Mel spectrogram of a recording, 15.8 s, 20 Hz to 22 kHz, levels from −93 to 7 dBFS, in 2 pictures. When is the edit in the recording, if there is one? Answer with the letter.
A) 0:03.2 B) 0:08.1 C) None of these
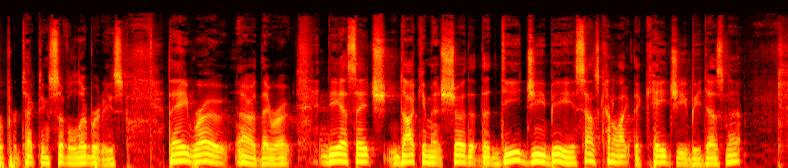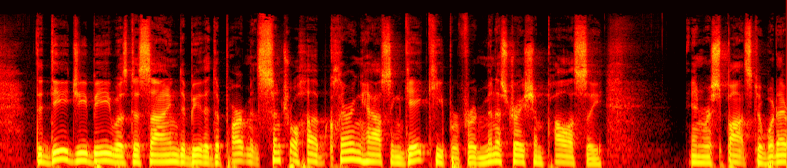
A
